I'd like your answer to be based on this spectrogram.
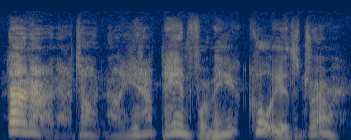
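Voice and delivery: hushed offer. Retold or imitated. Guys at the club softly push a free smoke, hushed. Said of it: "the other guys coming out going".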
